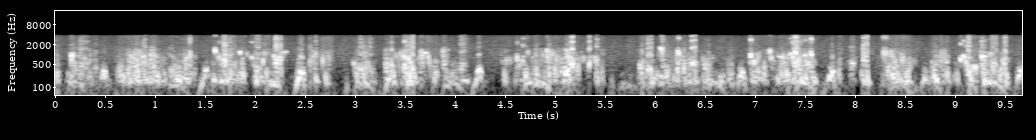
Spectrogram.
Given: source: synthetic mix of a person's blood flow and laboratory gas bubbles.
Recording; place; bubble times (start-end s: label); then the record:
Doppler ultrasound of blood flow; precordium
0.00-0.08 s: bubbles
0.12-0.43 s: bubbles
0.60-1.43 s: bubbles
1.56-2.33 s: bubbles
2.52-2.79 s: bubbles
2.96-3.23 s: bubbles
3.27-4.15 s: bubbles
4.44-5.50 s: bubbles
5.81-6.60 s: bubbles
6.62-6.81 s: bubbles
6.92-7.64 s: bubbles
7.82-7.88 s: bubbles
7.94-8.18 s: bubbles
8.25-8.62 s: bubbles
8.73-9.57 s: bubbles
From the record:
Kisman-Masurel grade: 444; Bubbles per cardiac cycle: continuous sound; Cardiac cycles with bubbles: 100%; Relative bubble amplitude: maximal (0.775 to 0.999); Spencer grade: 4 (maximum detectable bubble signal sounding continuously throughout systole and diastole of every cardiac period, and overriding the amplitude of the normal cardiac signals); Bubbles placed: only in the low amplitude regions of the cardiac cycle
